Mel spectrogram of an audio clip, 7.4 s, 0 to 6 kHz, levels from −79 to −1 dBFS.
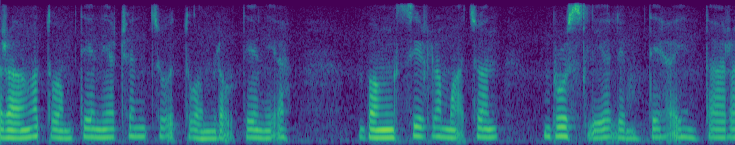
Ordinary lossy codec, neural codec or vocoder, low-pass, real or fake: none; none; 5.4 kHz; real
